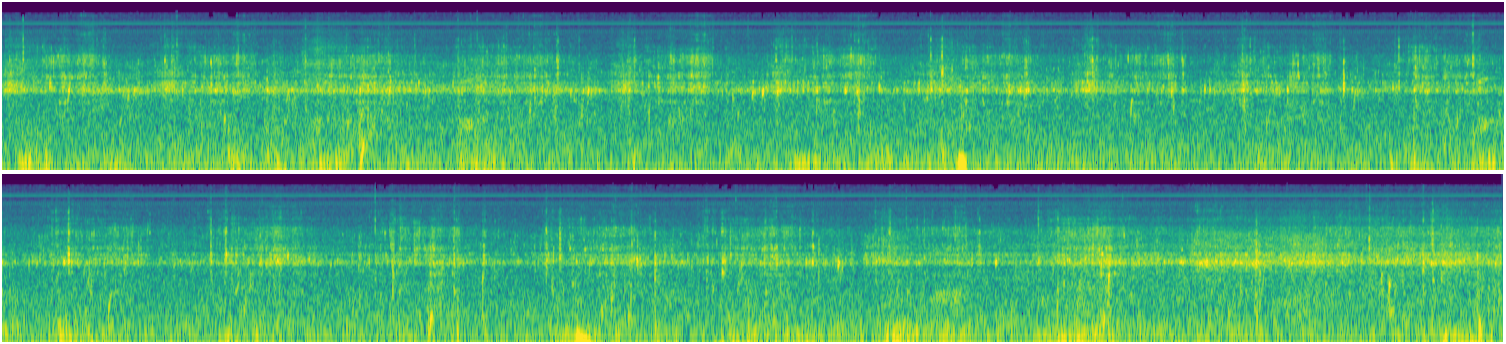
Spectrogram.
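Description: Kayak paddle strokes splashing in a shallow flowing river, heard from a helmet-mounted camera, with a splash roughly once a second over a steady rush of water.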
